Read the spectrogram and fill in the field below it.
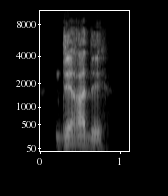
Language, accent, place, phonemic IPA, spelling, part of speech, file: French, France, Lyon, /de.ʁa.de/, dérader, verb, LL-Q150 (fra)-dérader.wav
- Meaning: to be driven from the anchors and forced out to sea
